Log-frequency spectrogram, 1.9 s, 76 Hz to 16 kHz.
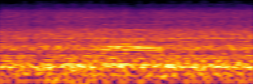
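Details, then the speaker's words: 1989 Jeep Cherokee after replacing the brake booster: steady, even idle with no hunting, misfire or shaking. The idle is noticeably lower, smoother and shakes less than before. "it sounds like my idle is a lot lower than it was previously. And it sounds a lot better. The engine's a lot smoother."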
